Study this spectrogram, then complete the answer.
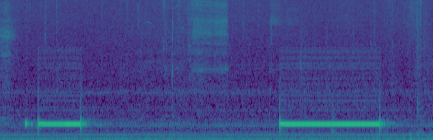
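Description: Telephone dial tone on an outgoing call during a Lynchburg Economic Development Authority meeting, two steady tone bursts, one short and one longer, over low room hum with no talk.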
